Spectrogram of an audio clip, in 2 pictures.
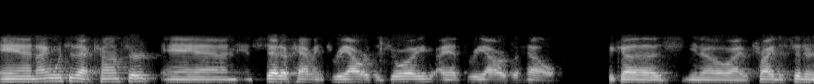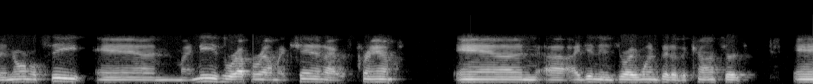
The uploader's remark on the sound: from the 100 Pounders Phone Meeting on 9/29/20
